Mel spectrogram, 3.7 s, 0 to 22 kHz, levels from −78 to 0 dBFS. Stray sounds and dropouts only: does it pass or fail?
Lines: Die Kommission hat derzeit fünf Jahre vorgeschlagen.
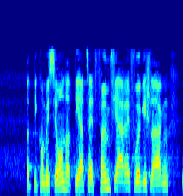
pass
